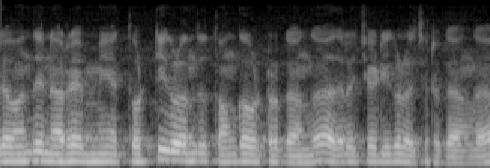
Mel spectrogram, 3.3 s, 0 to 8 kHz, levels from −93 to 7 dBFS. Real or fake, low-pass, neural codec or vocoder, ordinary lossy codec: real; 7.2 kHz; none; none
